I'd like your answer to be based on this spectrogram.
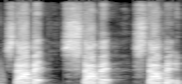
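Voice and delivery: loud, high panicked shouting; panicked yell. Real, not acted. Streamer yelling at a game jump scare. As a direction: yell at the intruder to stop.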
